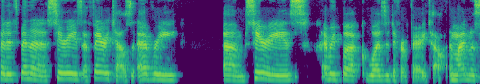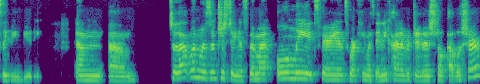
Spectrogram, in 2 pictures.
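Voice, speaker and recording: Quick-paced and fairly high-pitched, a woman talks in a plain, everyday voice with ordinary pitch variation. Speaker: romance author. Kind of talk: casual chat.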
